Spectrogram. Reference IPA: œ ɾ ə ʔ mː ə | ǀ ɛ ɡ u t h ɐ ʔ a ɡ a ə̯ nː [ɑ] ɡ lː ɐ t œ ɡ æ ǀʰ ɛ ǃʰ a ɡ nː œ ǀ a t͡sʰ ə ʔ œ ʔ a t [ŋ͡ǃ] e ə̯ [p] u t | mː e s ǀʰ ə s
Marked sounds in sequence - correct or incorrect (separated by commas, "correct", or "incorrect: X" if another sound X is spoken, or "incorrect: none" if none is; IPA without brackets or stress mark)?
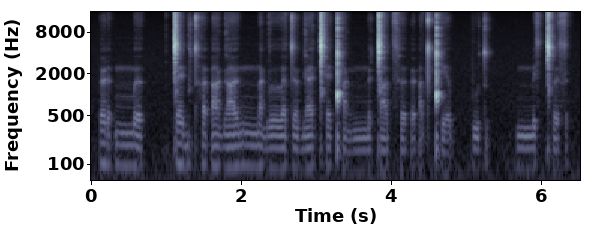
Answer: incorrect: a, incorrect: ǃʰ, incorrect: pː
